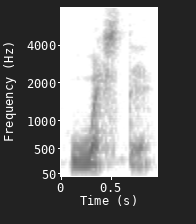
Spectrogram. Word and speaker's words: oeste: And this last one, at the beginning, you've got a diphthong there. A diphthong is two vowels that you pronounce together. Now in Spanish, you don't say them separately, you pronounce them together most of the time.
